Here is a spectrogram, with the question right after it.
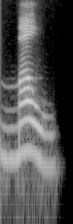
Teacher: madlin tidak dibaca panjang, hanya dimonyongkan di huruf waw ketika dia sukun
